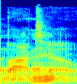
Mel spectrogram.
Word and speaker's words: Sabato: How do you say it? Because I know there's Larry Sabato. – Yeah, uh, Sabato, uh, Sabato right? I believe. It's Antonio so Sabato.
